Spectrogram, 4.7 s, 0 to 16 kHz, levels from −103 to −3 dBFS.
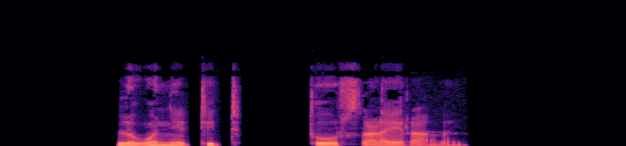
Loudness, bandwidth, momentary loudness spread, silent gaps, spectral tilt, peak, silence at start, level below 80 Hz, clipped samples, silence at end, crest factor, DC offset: -31 LUFS; 9.2 kHz; 16 LU; 1.42-1.50 s, 1.66-1.72 s, 1.81-2.31 s; -6.5 dB/octave; -16 dBFS; 0.9 s; -70 dBFS; under 0.1%; 1.25 s; 18 dB; under 0.1%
